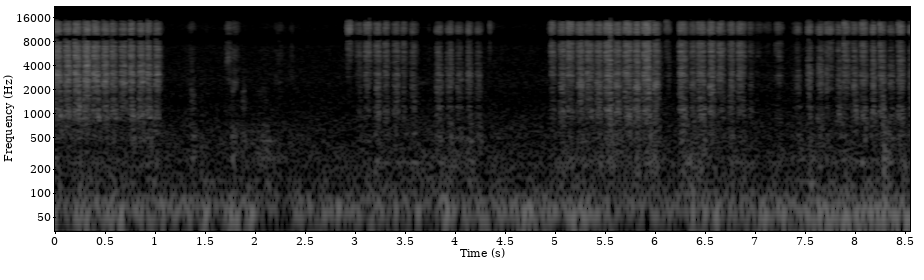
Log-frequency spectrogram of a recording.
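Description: A light-blue Sharpie felt tip is rubbed back and forth across a thin white coloring page resting on a plastic clipboard. Bursts of bright, dry scratching strokes alternate with quieter pauses over a steady low rumble.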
